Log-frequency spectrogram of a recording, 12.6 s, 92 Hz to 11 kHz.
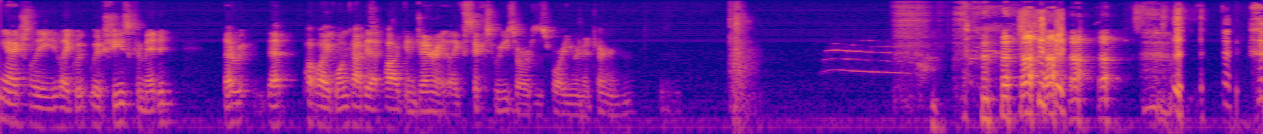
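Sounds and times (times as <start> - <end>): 
speech: 0.0 - 6.4, 8.9 - 12.6
low steady hum: 0.0 - 8.4, 9.3 - 12.6
cat meowing: 8.2 - 9.3
people chuckling with laughter: 9.3 - 12.6.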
